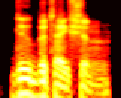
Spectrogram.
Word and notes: dubitation: British English

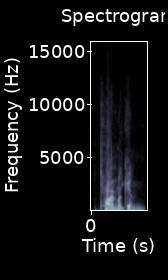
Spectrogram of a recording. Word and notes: ptarmigan: American English

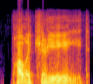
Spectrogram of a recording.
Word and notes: Polychaete: American English

